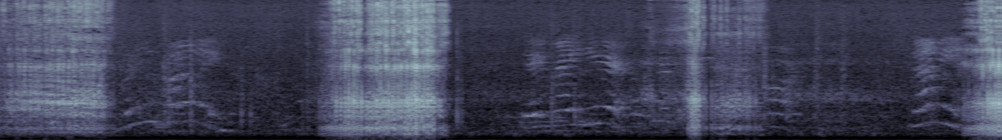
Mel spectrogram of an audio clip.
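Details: Loud, harsh snores about every three seconds from a person asleep during a tamale-making day, with other people talking quietly in the background.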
